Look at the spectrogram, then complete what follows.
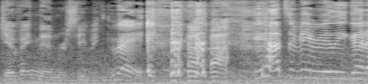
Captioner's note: both chuckling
